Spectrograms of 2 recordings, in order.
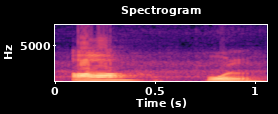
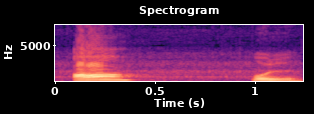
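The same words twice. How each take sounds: The two takes are said the same way.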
